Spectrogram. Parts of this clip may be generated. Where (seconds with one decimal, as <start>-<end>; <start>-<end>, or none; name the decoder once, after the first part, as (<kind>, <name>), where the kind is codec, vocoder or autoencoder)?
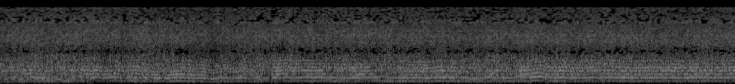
0.9-2.1 (vocoder, BigVGAN v2); 4.6-6.4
